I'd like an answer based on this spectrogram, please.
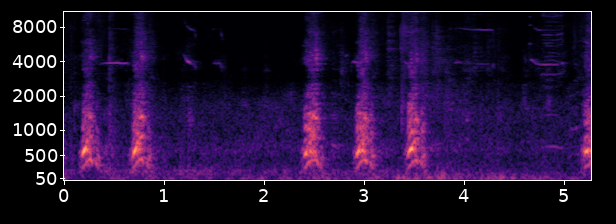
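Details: Abandoned dogs in a shelter, during a Sunday volunteer visit, bark in two crisp pairs separated by a pause, then a third close bark and one more at the end.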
